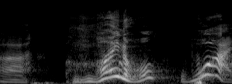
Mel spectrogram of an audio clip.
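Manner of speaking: startled, surprised tone. Script reading, the actor is told to deliver the line with surprise and question. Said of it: "deliver that line with surprise and question".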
